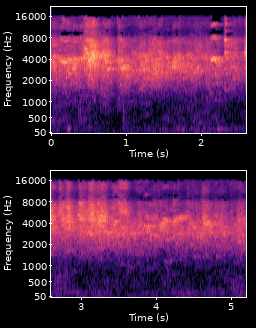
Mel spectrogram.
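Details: A breeding group of show jumbo budgerigars keeps up a constant mix of chirps, warbles and short whistles, fairly even in volume throughout.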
